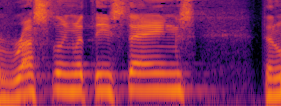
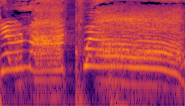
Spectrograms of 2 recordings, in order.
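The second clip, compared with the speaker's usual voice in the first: very high, raspy preacher's scream, stretched out. Retelling a pastor at a pastors' conference: imitating Jack Riles screaming.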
